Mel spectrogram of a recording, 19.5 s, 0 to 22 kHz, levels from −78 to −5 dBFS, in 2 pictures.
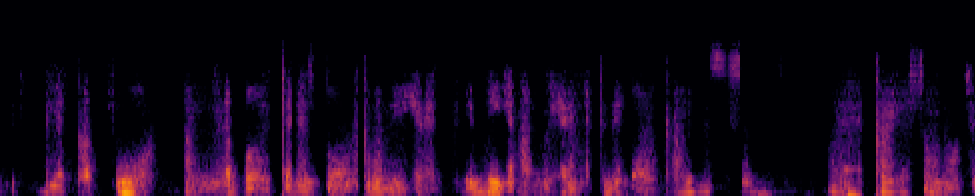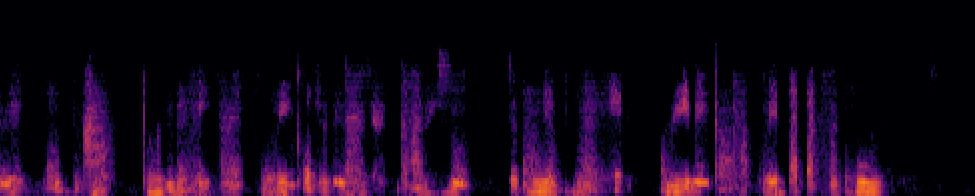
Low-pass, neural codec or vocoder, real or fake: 9.9 kHz; codec, 44.1 kHz, 0.9 kbps, DAC; fake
